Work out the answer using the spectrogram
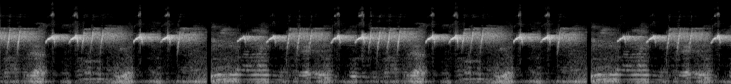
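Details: Sooty-headed bulbul song used to prompt rivals into calling back; short phrases of bright, high, slightly buzzy notes, each ending in a clipped chirp, repeated about once a second.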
